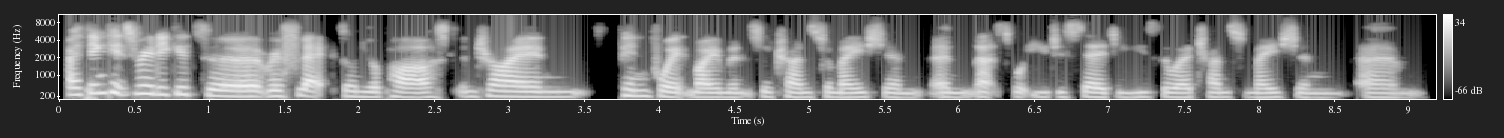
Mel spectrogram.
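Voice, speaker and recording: A woman's voice: on the low side, normal speed, few pauses, dry recording. Woman interviewer, dry muffled sound. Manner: encouraging, reflective. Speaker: interviewer, Reiki practitioner. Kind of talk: interview questions.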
